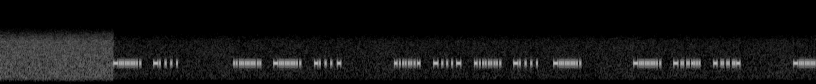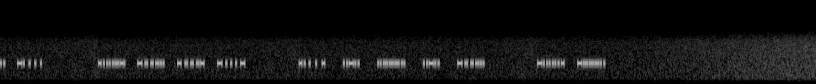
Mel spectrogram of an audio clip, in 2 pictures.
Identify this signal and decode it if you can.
Hellschreiber (Feld-Hell, 122.5 baud), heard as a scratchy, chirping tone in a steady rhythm, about 1000 Hz. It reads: EL SEU ONCLE ERA EL GRAN VISIR DE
